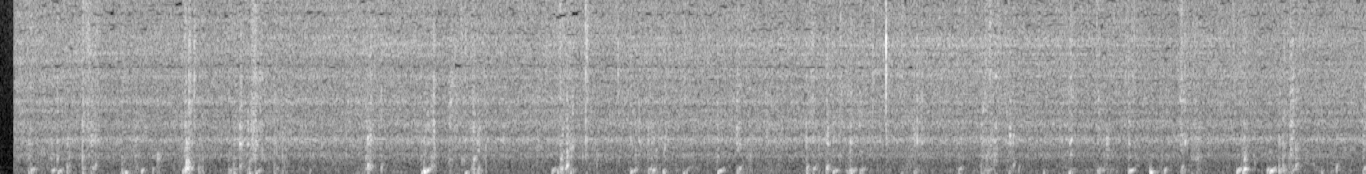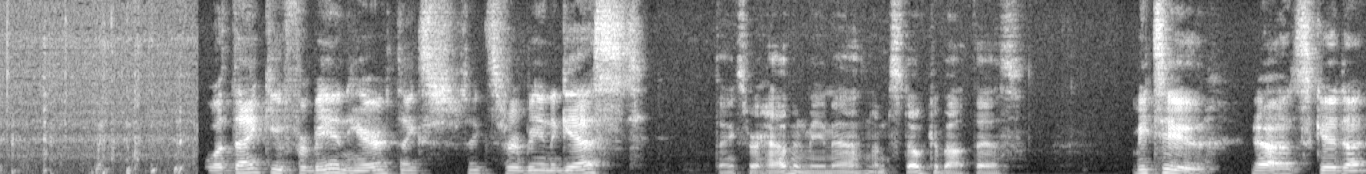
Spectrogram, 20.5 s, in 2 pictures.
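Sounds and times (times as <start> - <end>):
soft hiss: 0.0 - 20.4
bubbling mud pots in Yellowstone: 0.1 - 11.8
speech: 11.9 - 18.0, 18.8 - 20.4.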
